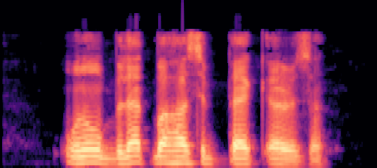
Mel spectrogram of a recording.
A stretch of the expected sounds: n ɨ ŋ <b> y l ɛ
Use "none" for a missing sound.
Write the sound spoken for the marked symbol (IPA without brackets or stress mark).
b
